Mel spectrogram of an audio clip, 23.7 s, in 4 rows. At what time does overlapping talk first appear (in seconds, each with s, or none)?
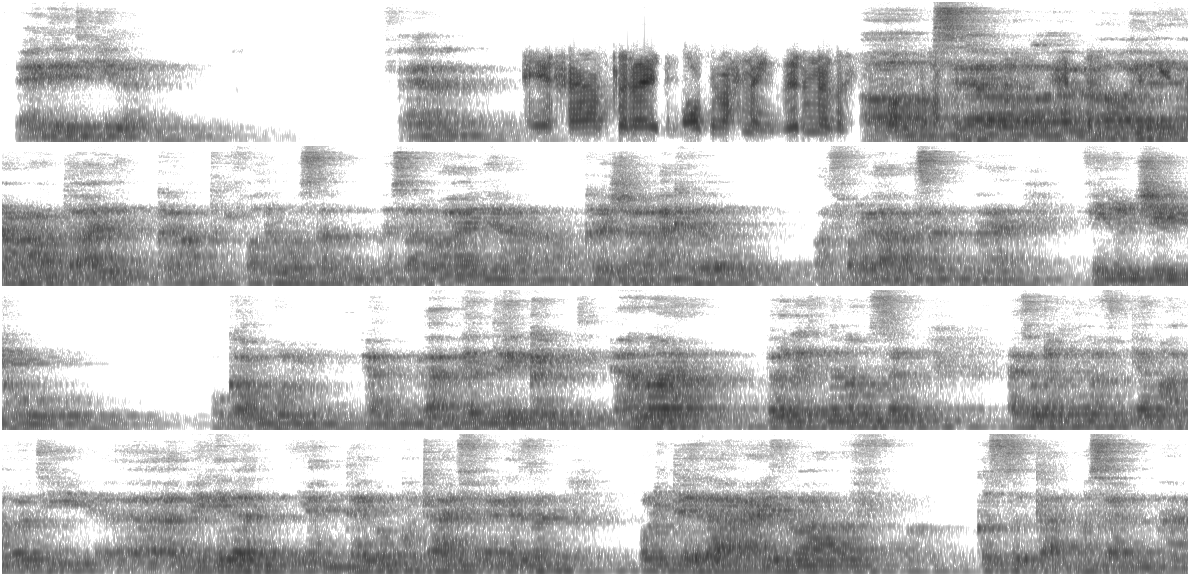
4.3 s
